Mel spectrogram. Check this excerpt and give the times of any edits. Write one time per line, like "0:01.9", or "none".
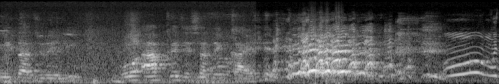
none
